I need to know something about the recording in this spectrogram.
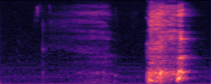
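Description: A man draws a breath, then coughs, a loud double cough about a second and a half in.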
